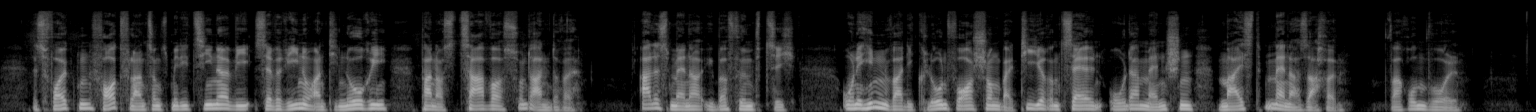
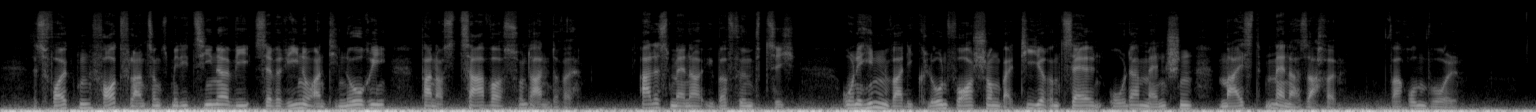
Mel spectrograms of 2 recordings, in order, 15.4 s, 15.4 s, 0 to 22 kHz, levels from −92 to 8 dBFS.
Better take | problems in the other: first | low rumble; noticeable; throughout; 15 dB below the speech

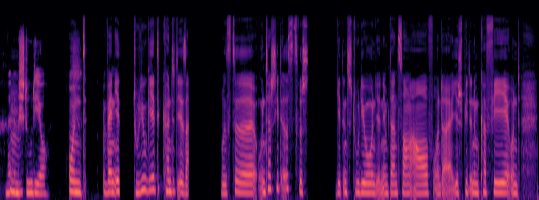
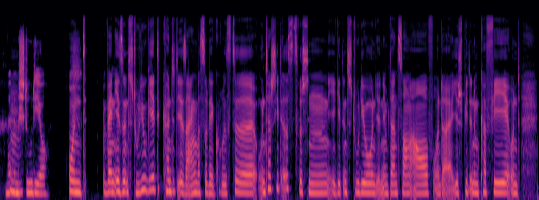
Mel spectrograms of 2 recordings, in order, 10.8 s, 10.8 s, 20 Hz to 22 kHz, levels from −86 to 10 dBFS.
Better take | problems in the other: second | audio cutting out; at 2.5 s, at 4 s for 0.5 s and at 6 s for 0.5 s

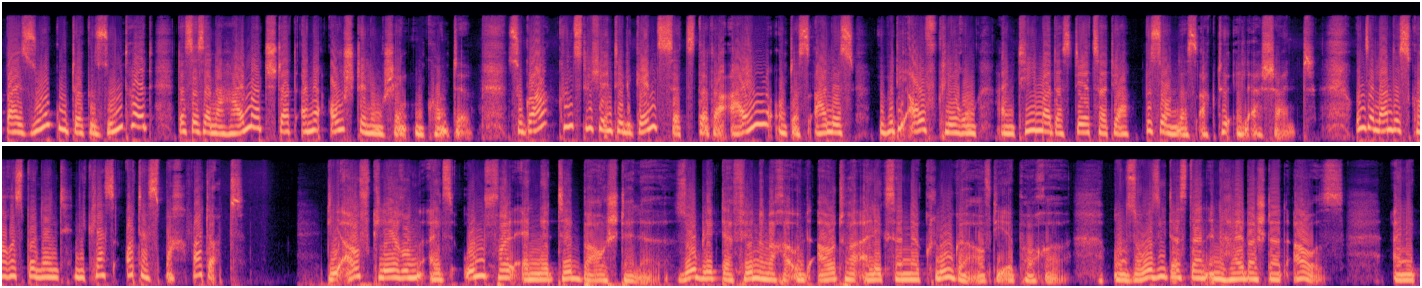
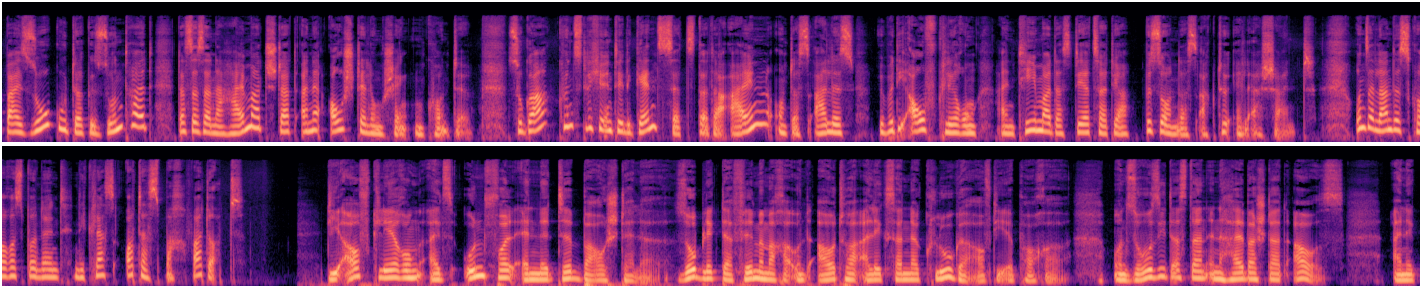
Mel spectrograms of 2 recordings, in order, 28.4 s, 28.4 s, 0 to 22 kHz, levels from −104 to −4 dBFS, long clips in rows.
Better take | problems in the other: second | distortion; heavy; 24% of the sound clipped

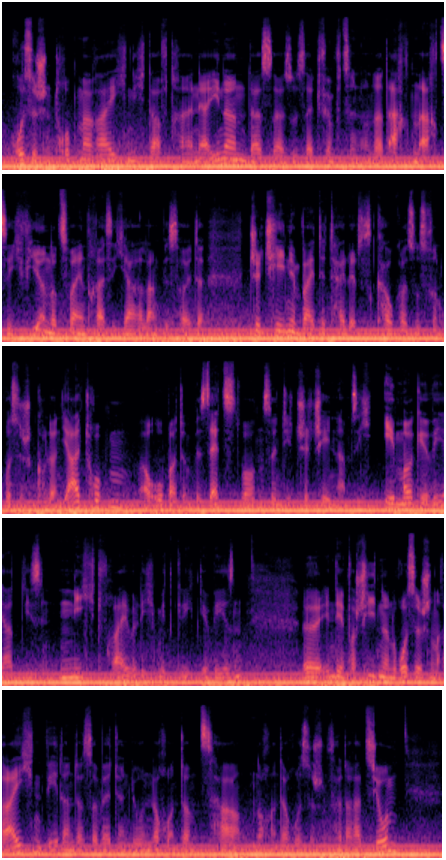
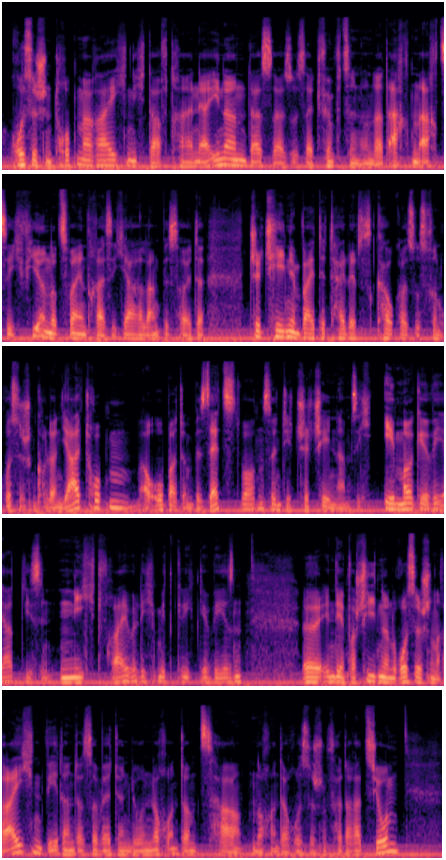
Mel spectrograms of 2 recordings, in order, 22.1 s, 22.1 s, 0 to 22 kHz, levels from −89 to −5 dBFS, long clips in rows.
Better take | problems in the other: second | low rumble; loud; throughout; 5 dB below the speech; faint in the second

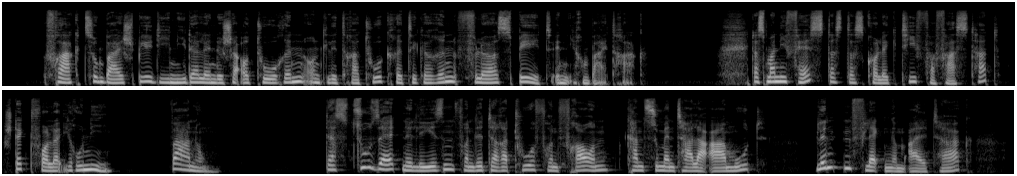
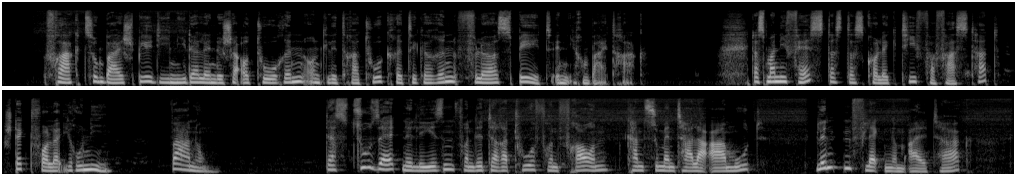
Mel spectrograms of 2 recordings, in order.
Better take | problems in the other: first | hiss; faint; throughout; 25 dB below the speech

